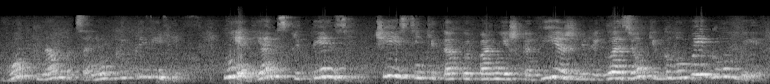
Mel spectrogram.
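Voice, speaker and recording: Woman playing a folksy cleaning lady, very echoey room. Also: high voice. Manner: colloquial, folksy storytelling. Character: chatty, folksy school cleaning lady telling gossipy tales. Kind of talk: storytelling to children. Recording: echoey room, distant mic, noisy.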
